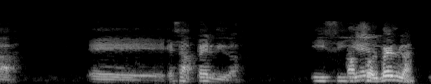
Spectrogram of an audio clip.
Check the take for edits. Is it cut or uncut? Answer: cut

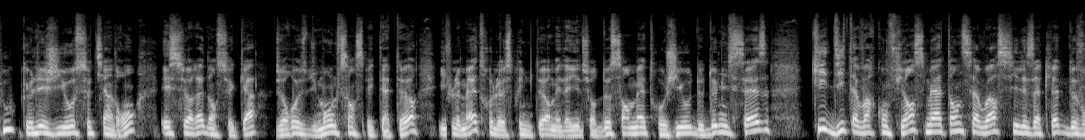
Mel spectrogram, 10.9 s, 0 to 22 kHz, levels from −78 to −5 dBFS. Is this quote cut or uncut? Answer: cut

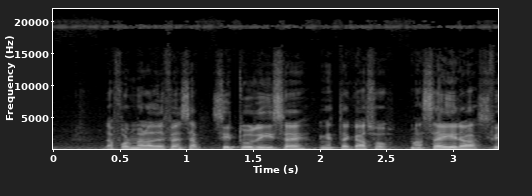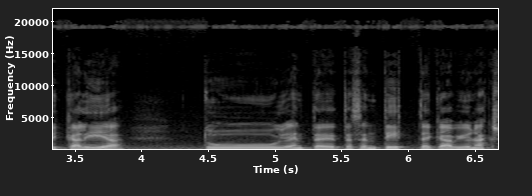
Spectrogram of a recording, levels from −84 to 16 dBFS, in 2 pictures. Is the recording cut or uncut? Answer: cut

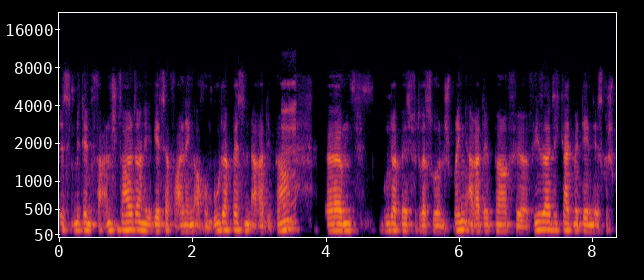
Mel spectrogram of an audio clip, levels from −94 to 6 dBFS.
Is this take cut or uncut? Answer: uncut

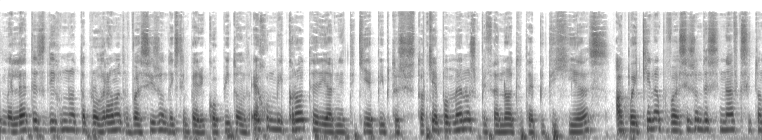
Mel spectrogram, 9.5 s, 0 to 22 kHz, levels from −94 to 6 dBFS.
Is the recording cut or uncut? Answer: cut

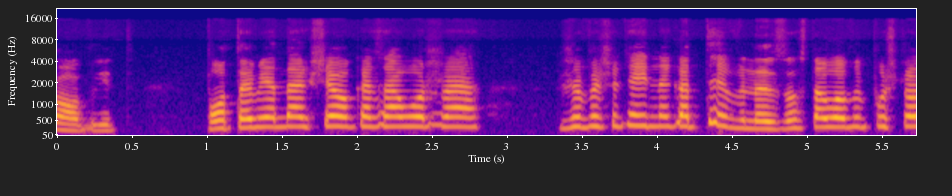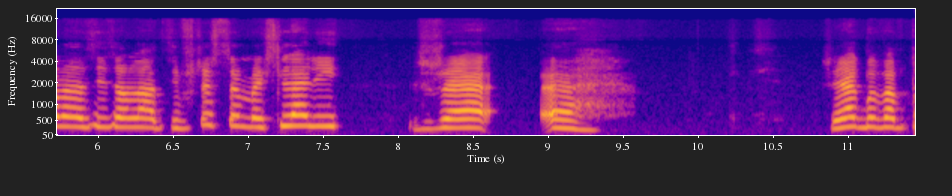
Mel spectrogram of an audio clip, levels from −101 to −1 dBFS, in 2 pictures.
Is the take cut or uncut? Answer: uncut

